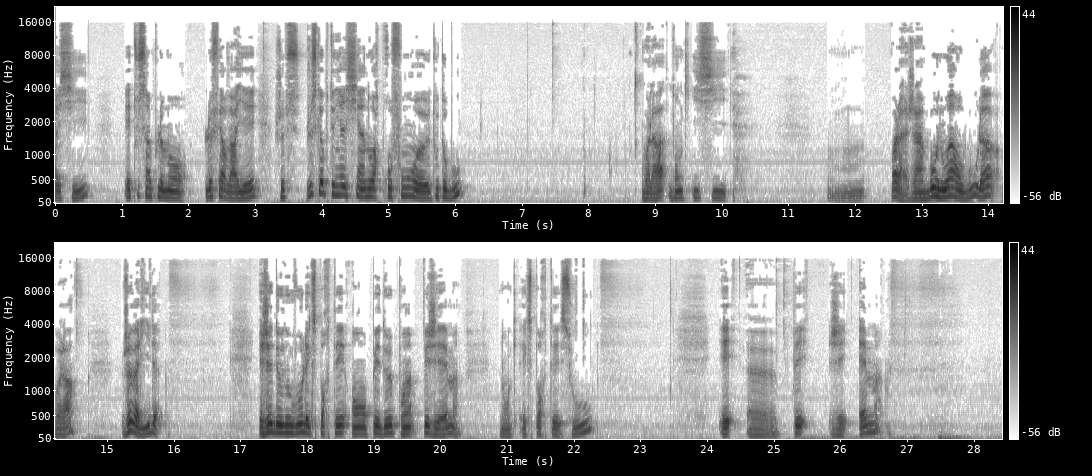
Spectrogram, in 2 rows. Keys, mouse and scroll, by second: 7.5-14.7 drag, 15.5 click, 19.8 click, 22.0 click, 25.0 click, 26.8 BackSpace.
